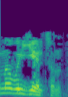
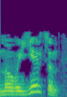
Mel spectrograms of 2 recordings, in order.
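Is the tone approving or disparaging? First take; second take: disparaging; approving. First: It is said in a disparaging, sceptical tone. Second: It is said in an approving, hopeful tone. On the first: Being a new Yeltsin is a bad thing. "с разной интонацией сказано это" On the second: Being a new Yeltsin is a good thing. "с разной интонацией сказано это"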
